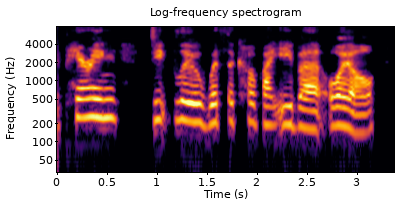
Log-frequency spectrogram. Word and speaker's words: copaiba: tree that's 100 feet tall and it is pronounced copaiba my friend Lisa and I met some people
